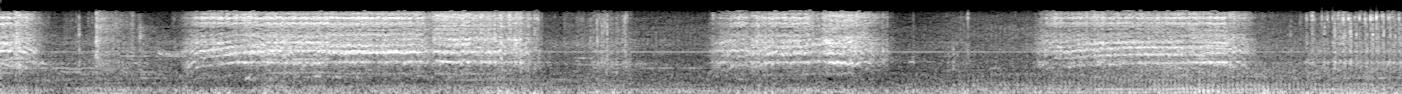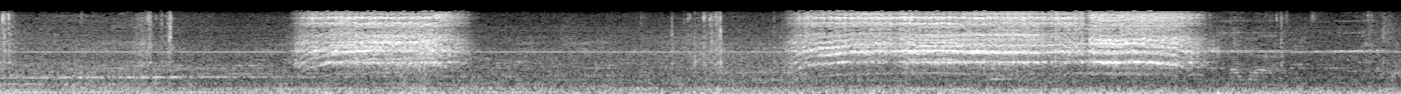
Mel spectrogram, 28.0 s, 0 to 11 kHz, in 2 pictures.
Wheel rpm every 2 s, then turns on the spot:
50, 130, 120, 50, 60, 80, 60, 10, 50, 50, 10, 130, 140, 20.
0-2 12-16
